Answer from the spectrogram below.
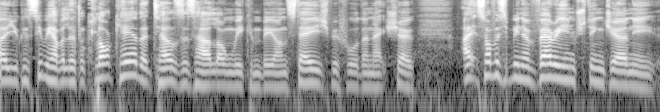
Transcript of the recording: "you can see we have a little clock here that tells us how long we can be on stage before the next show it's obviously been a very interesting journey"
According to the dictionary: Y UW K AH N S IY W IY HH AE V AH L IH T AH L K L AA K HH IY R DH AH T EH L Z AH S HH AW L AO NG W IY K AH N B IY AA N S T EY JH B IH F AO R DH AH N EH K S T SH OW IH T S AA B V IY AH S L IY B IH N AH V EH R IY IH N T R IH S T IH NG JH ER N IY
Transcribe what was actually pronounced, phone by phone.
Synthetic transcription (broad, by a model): Y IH K AH N S IY W IY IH V AH L IH T L K L AA K HH IY R DH AH T EH L Z AH S HH AW L AO NG W IY K AH N B IY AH N S T EY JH B IH F AO R DH AH N EH K S T SH OW IH T S AA B V IY AH S L IY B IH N AH V EH R IY IH N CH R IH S T IH NG JH ER N IY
